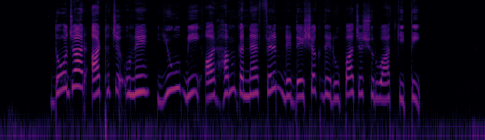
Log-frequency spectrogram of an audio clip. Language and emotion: Dogri, neutral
